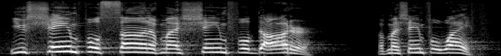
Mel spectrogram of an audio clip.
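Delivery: loud, high raging rebuke; a king raging at his son; furious king. Acted. Saul berating his son.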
